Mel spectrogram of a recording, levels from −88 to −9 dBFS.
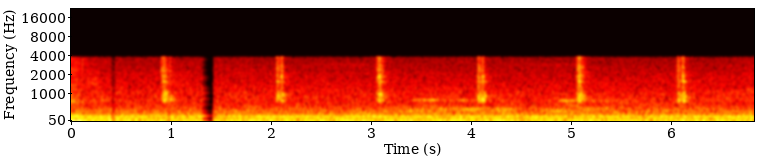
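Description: A packet reached the jitter buffer too late at 0.41–0.46 s and again at 0.97–1.02 s, so the buffer ran dry and the receiver stretched the last sound for about 20 ms each time before resuming where it stopped. These are short stalls from a late packet, each heard as a brief hold with a slight buzz or dip in this everyday-sound recording, with nothing lost.

From 1.32 to 1.46 s, a call audio freeze follows, likely from packets held up in transit that emptied the buffer for longer. For about 110 ms the sound gives way to a fading buzz or hiss rather than silence, and then carries on from the same point. Throughout, the call path passes nothing above 4 kHz, which fits a narrowband G.711 A-law codec.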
